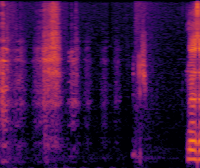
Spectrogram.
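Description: A faint breath or exhale close to a headset microphone about half a second in, then a man's voice begins speaking right at the end.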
